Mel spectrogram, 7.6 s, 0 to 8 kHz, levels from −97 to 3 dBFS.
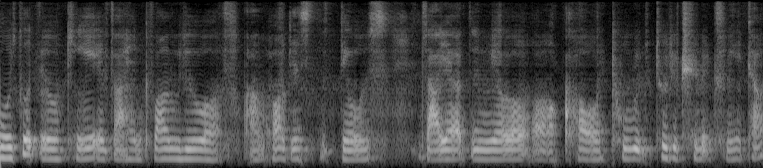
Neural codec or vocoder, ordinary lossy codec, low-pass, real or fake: codec, 16 kHz, 1 kbps, FunCodec, trained on Chinese and English, 50 frames a second; none; none; fake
